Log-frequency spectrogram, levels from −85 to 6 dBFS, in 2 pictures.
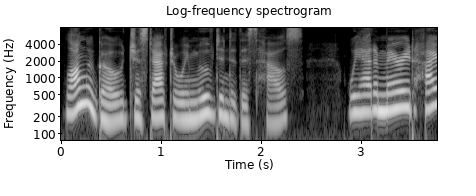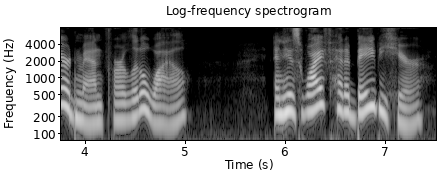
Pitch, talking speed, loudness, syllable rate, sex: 215 Hz, 210 wpm, -17 LUFS, 6.1 syllables/s, female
